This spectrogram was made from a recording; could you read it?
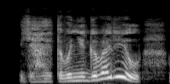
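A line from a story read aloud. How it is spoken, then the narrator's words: Exclaimed. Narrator (Russian): воскликнул Габриэль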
